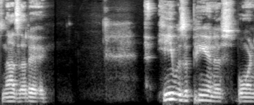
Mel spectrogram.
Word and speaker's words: Nazareth: But Ernesto Nazaré, um, it looks like Nazareth, but it's pronounced Nazaré.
